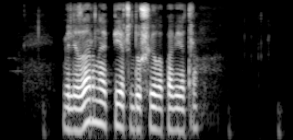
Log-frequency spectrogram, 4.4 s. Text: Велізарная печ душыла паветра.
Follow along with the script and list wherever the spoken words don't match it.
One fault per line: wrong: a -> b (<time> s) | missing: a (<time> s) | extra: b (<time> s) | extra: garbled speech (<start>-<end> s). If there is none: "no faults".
no faults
